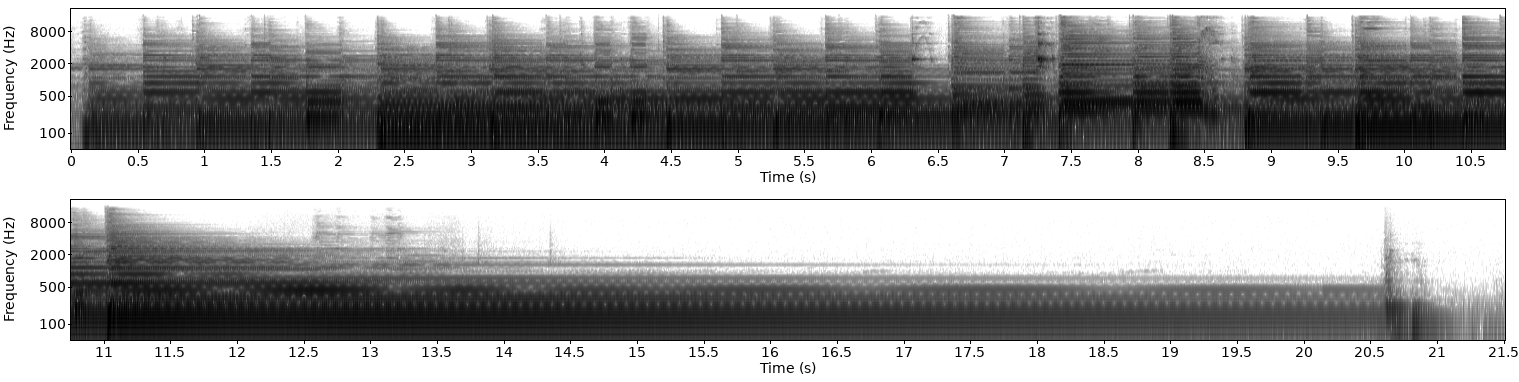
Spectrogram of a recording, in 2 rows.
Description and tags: a short coda played, with acoustic guitar (Rodent4>Fel mic booster>edirol_r1)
